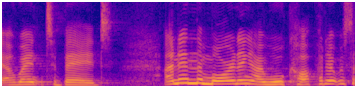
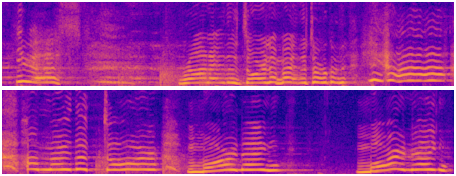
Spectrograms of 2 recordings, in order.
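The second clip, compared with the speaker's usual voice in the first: much higher, laughing and giddy; triumphant glee; 11 semitones higher, slower than usual. Retold or imitated. Woman retelling leaving the room elated, calling good mornings. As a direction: bounce out the door greeting everyone.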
